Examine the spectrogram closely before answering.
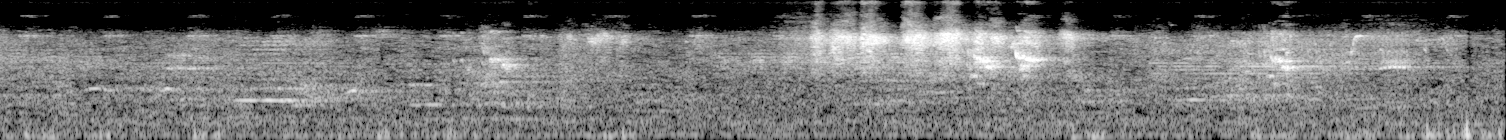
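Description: Birds chirping and tweeting in short high calls, scattered through, with a cluster of chirps a little past the middle.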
